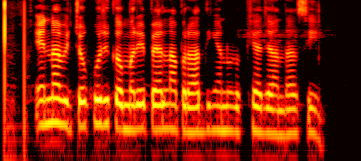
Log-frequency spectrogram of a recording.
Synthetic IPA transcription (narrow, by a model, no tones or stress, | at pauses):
ɪnãːʋɪtːt͡ʃõːkʊd͡ʒkəmɾeːpɛːlãːpəɾaːd̪ɪjãːnũːɾəkʰːjaːd͡ʒãːnd̪aːsiː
